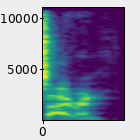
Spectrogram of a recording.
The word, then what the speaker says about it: Syron: And then following this chat, we've got a really cool chat with another Canadian company called Siren Golf, spelt S-Y-R-O-N, pronounced Siren.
